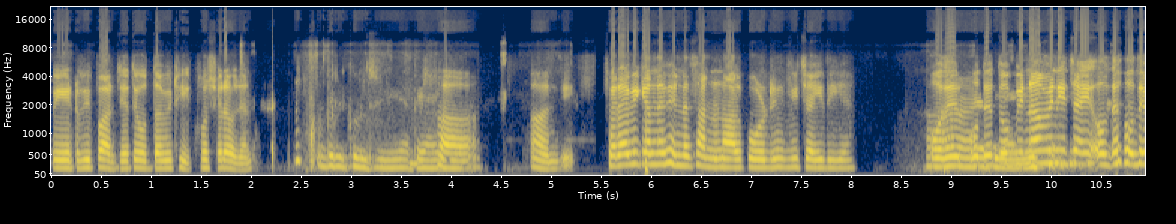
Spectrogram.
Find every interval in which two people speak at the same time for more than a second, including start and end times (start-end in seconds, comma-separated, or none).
8.8-10.2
